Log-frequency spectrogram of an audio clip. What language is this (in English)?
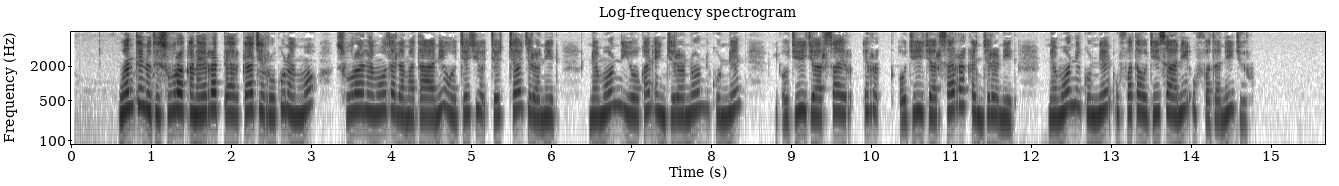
Oromo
